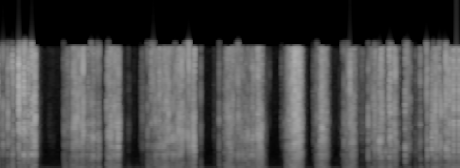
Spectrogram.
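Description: Long red acrylic nails scratch and rub across a small star-shaped green foam sponge with a sparkly porous surface, held in the hands. Fast, bright, hissy scratching comes in quick bursts separated by brief silences, with almost no low end.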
